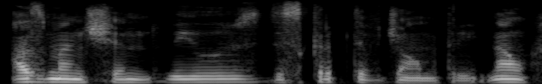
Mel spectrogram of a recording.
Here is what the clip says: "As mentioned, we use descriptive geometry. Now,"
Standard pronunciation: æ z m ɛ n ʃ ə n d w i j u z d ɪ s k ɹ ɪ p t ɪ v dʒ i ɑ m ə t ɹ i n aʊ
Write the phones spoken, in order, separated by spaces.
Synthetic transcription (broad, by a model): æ z m ɛ n ʃ ə n d w i j u z d ɪ s k ɹ ɪ p t ɪ v dʒ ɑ m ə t ɹ i n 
